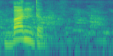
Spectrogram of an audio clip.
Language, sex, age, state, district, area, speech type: Hindi, female, 30-45, Bihar, Muzaffarpur, urban, read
